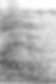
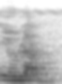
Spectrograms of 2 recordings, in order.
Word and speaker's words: Euler: एक हमारे गणितज्ञ हैं, उनका नाम है आयलर, ठीक है, हिंदी में इनको बोलते हैं आयलर जी, ठीक है, और वैसे लिखते हैं यूलर, स्पेलिंग है इसकी EULER, ये इनका यूलर कह सकते हैं, आयलर ये नाम है।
